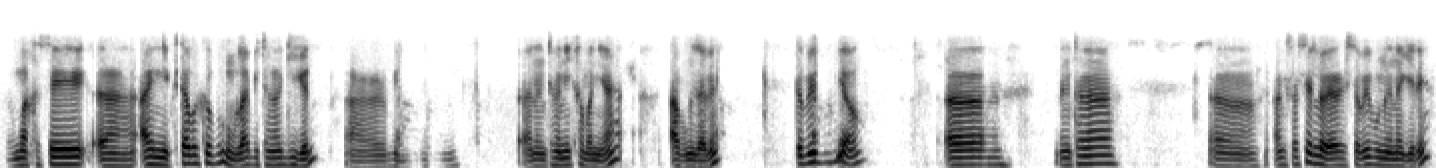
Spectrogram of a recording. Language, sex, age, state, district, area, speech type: Bodo, male, 45-60, Assam, Udalguri, urban, conversation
